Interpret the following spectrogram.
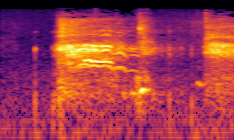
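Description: A person's high-pitched, wavering stifled laugh lasting under a second, with a faint click just before it.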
